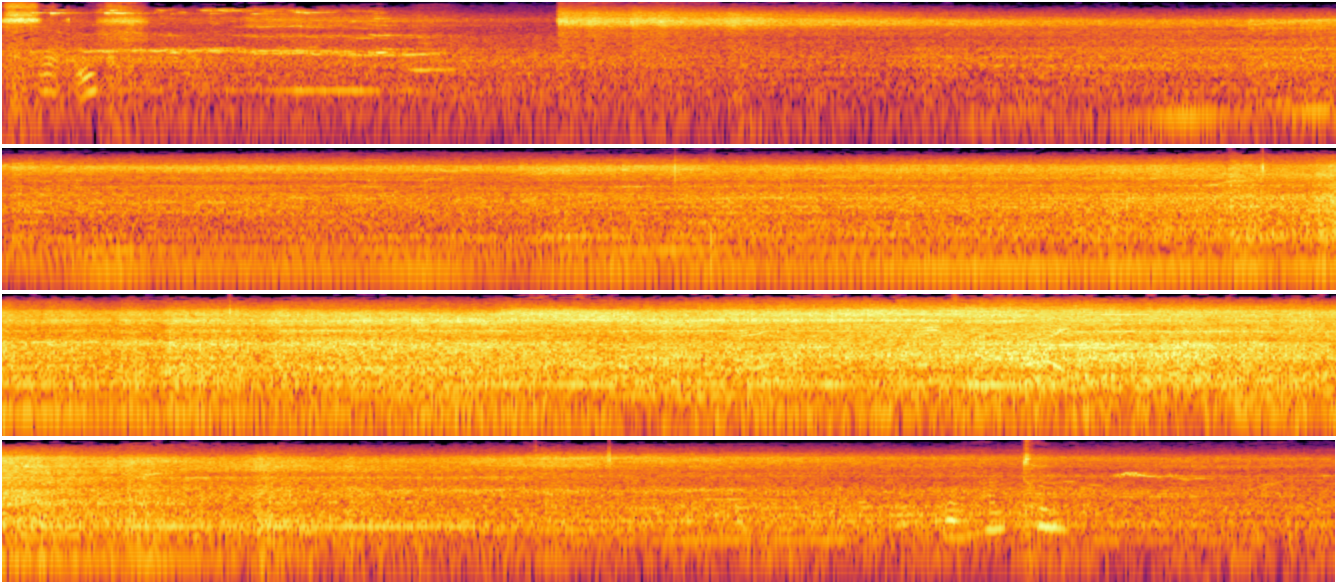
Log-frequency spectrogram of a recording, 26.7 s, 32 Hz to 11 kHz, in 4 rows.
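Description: A British Rail Class 153 diesel multiple unit pulling away from a station. Its Cummins diesel engine note climbs as it accelerates and is loudest as the unit passes close by past the middle, with a steady rush of wheel and rail noise, then it fades as the train leaves.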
